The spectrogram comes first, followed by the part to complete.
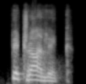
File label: "petrolic", Indian; Dictionary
